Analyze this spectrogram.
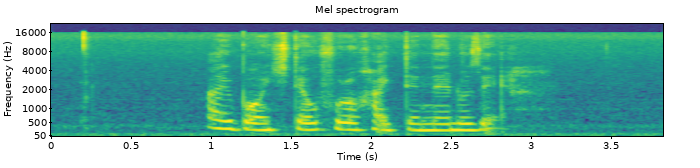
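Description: A young woman speaks softly and close by.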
